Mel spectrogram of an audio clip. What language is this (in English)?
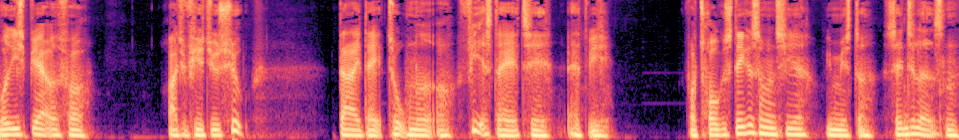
Danish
